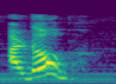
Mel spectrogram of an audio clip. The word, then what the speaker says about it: Adobe: So this is Adobe. इट is pronounced as एडोबी. Okay, इसका जो last ब है उसको एडोब नहीं बोलना है, एडोबी बोलना है.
